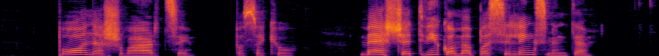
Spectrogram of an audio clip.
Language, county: Lithuanian, Utena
